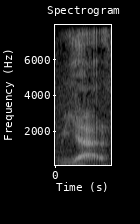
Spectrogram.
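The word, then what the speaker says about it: Riyadh: in RI in Riad I think that's how you pronounce it Riad Riad I it's Riad coming into the fight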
